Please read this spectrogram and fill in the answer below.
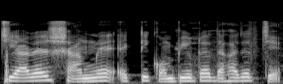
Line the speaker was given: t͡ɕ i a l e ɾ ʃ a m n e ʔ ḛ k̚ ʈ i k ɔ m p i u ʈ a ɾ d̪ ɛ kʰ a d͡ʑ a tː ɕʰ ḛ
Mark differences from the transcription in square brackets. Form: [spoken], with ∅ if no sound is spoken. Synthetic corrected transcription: t͡ɕ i a [ɾ] e ɾ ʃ a m n e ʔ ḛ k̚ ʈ i k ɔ m p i u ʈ a ɾ d̪ ɛ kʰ a d͡ʑ a tː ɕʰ ḛ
